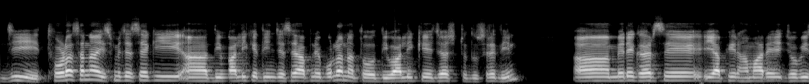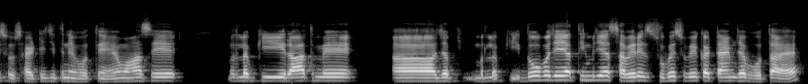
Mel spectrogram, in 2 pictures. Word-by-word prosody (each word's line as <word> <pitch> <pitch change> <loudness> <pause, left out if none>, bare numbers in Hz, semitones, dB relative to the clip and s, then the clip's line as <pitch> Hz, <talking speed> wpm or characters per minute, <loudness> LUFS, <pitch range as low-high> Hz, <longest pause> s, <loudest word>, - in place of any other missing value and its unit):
जी, 155 -1 -1 0.2
थोड़ा 185 +4 +5
सा 215 0 0
ना 215 0 +2
इसमें 190 0 -2
जैसे 190 +1 -1
कि 185 -1 -1
अ, 165 0 +3
दिवाली 165 +1 0
के 180 +1 -4
दिन 175 0 -4
जैसे 170 +1 -1
आपने 175 +1 +1
बोला 210 +4 +3
ना 180 -3 -2
तो 155 -2 0
दिवाली 155 +2 +2
के 165 +1 -3
जस्ट 160 -1 -2
दूसरे 145 +3 -6
दिन 155 +11 -6 0.6
अ, 175 +1 +4
मेरे 180 +2 +1
घर 175 0 +3
से 185 +1 -3 0.4
या 165 -1 +6
फिर 175 -2 -4
हमारे 160 +2 -1
जो 165 0 -5
भी 170 +1 -1
सोसाइटी 145 -1 -4
जितने 155 0 -6
होते 135 +1 -6
हैं, 135 +2 -4
वहाँ 150 +2 0
से 170 +1 -1 0.6
मतलब 165 0 -2
कि 170 -1 +1
रात 170 +1 +3
में 175 0 +1 0.5
अ, 155 0 +6
जब 165 -1 0 0.2
मतलब 315 - -7
कि 305 +1 -10
2 200 +1 +2
बजे 200 -1 +2
या 200 - +6
3 200 -1 -7
बजे 200 0 -2
या 200 - +5
सवेरे 180 -1 +1
सुबह-सुबह 175 +1 -4
का - - +5
टाइम 170 0 +2
जब 170 -3 +1
होता 140 +2 +1
है, - - +2
170 Hz, 210 wpm, -15 LUFS, 160-180 Hz, 0.6 s, या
